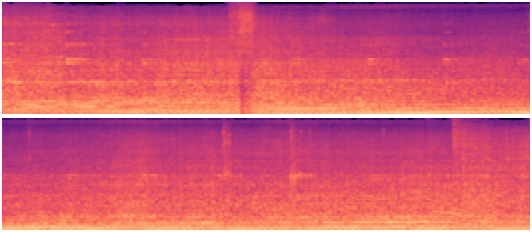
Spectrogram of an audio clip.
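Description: Metrolink commuter train passing close by: the diesel locomotive's engine sets a steady low drone, with the bilevel coaches rolling behind it. Two sharp knocks come about two seconds in and near the end.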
